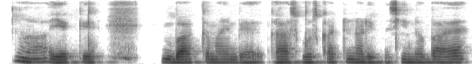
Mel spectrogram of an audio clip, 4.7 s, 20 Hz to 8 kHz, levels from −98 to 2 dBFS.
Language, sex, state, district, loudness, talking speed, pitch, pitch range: Rajasthani, male, Rajasthan, Churu, -29 LUFS, 140 wpm, 125 Hz, 125-135 Hz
